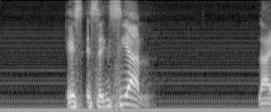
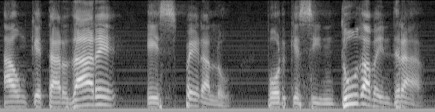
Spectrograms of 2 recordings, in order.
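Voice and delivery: scripture reading; 4 semitones lower, 3 dB quieter than usual. Acted. Preacher reads scripture aloud.

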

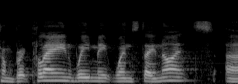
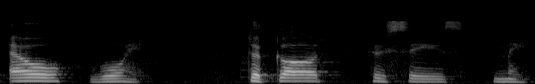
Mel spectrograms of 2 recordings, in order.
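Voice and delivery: tender emphasis; 4 semitones lower, much slower than usual. Real, not acted. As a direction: let it land gently and slowly. Preacher slows on El Roi.

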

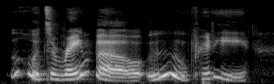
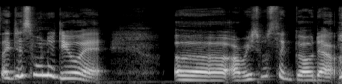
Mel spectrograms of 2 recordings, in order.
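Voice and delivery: ordinary delivery

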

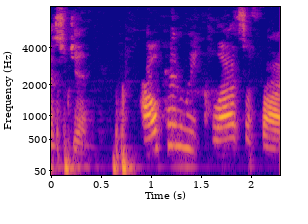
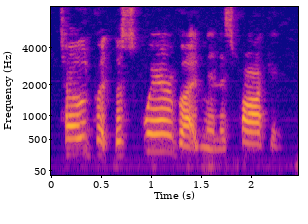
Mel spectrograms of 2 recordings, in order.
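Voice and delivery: plain reading voice

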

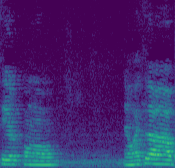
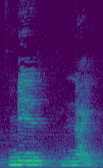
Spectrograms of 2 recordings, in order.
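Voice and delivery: ordinary talk

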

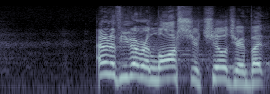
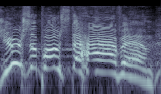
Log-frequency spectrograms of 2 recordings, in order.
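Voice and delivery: high, loud mock accusation; acted marital squabble; arguing; 7 semitones higher, 6 dB louder than usual. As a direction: throw the blame back, loudly. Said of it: "they're arguing back and forth".

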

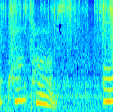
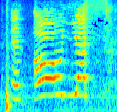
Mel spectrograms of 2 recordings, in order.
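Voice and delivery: joyful squeal; 11 semitones higher, 6 dB louder, much slower than usual. Real, not acted. Thrilled by a gift.

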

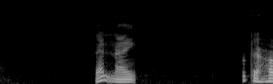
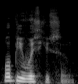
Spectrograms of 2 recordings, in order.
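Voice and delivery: usual speaking voice

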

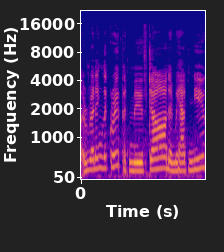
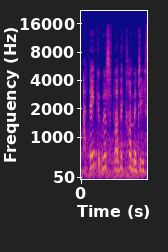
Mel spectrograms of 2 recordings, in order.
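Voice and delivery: ordinary talk, nothing marked

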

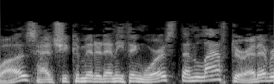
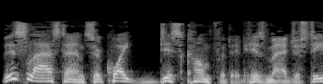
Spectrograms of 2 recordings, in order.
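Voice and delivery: plain reading voice

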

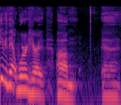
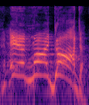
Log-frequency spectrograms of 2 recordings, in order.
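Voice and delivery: preaching shout; 8 semitones higher, 5 dB louder, much slower than usual. Real, not acted.

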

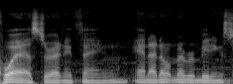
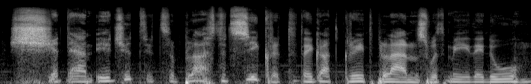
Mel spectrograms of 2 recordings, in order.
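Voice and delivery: slow, raised, throat-taxing dwarf voice; strained dwarf mayor; 4 semitones higher, 4 dB louder than usual. Acted. Dwarf mayor scolds human over blasted secret, strained character voice. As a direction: scold slowly in a punishing character voice. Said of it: "Sorry, this voice is killing me".

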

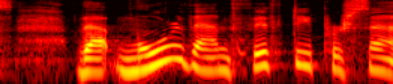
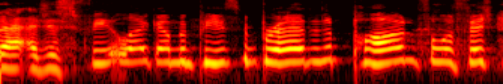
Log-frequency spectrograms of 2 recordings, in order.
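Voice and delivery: whiny; 10 semitones higher than usual. Retold or imitated. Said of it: "you talk about whiny".

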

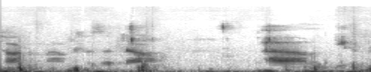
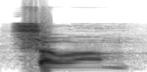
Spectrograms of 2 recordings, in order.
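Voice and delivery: ordinary talk, nothing marked

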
